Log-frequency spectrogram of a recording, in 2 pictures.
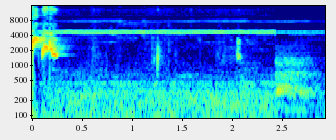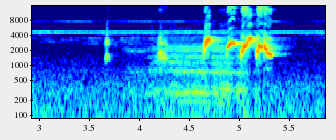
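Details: Morning song of a trained decoy Red-whiskered bulbul in fiery form: a loud burst of four or five quick, looping whistled notes near the end, with a brief phrase at the start and soft low rustling between.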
